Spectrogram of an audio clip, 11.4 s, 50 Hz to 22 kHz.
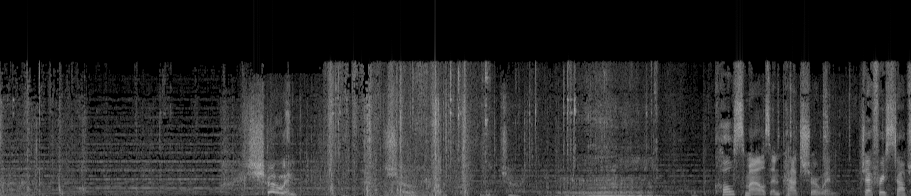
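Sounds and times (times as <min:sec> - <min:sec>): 
horse galloping with hooves clip-clopping: 0:00.0 - 0:02.4, 0:03.0 - 0:09.1
speech: 0:03.2 - 0:05.7, 0:09.0 - 0:11.3.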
